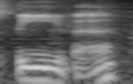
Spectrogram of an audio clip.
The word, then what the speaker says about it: Belvoir: You can find us over on Twitch at Lord's Beaver, and it's spelled weird. It's Belvoir, because bloody Normans with their freaky spelling.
